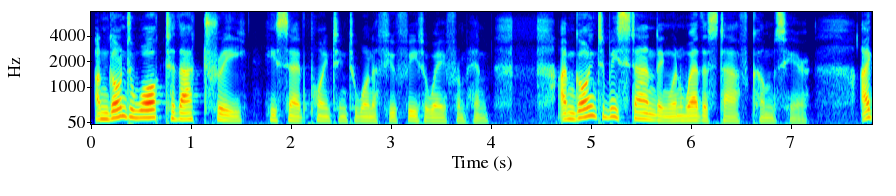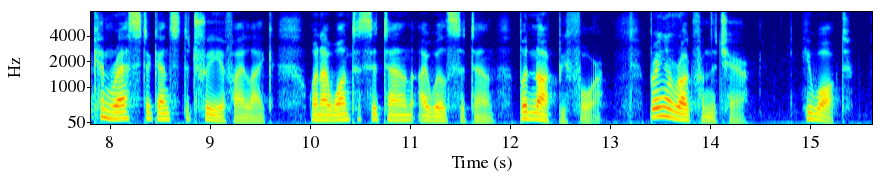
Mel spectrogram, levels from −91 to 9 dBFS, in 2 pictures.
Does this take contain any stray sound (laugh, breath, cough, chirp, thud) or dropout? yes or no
no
